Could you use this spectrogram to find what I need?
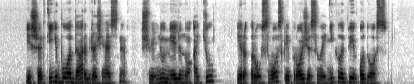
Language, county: Lithuanian, Vilnius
